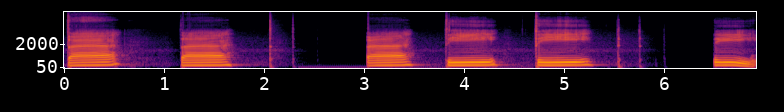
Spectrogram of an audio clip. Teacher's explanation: huruf ta salah satu sifatnya dari segi udara itu terpercik nafas. Ada nafas yang berhembus.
